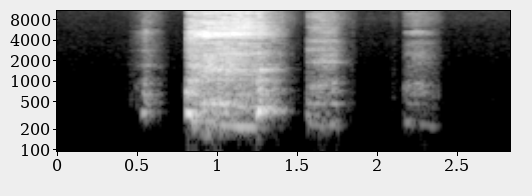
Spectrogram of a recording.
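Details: Person in a bathroom, feeling like throwing up: a harsh, forceful cough burst followed by short retching, gagging sounds in a small room.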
